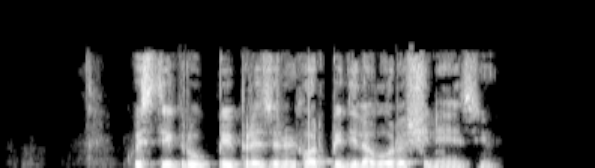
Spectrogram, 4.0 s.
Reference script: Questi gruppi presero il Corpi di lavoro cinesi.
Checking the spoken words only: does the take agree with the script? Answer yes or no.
yes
